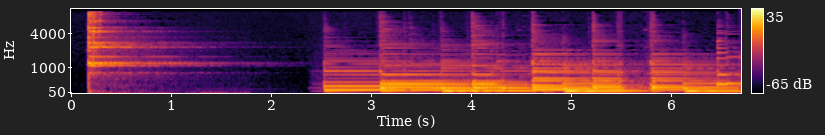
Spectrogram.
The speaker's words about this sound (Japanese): じゃあ乾杯しましょう。 乾杯。 乾杯。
